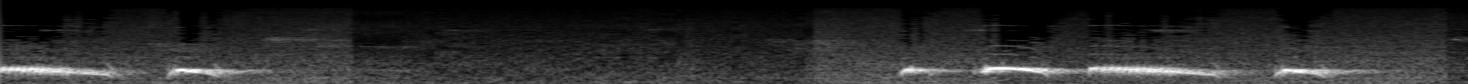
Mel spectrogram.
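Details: Spotted dove used as a lure bird, calling to attract other doves: a phrase of low cooing notes, a short coo then a longer falling one, repeated after a pause with four coos in the second phrase.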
